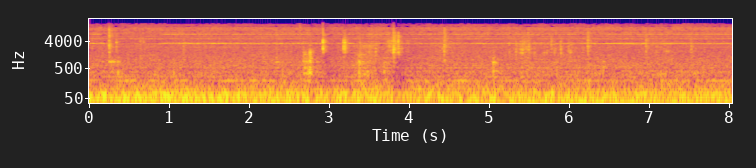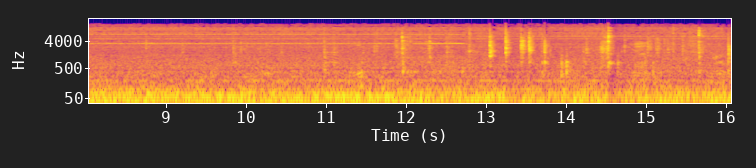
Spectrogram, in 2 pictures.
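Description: Steel wire rope being hand-spliced around a thimble with a splicing spike: scattered metallic clicks and scrapes of the wire strands, clustered around three to four seconds in and again from about twelve to fifteen seconds. Under them runs a steady low machinery hum, with a faint high whine that stops about thirteen seconds in.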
